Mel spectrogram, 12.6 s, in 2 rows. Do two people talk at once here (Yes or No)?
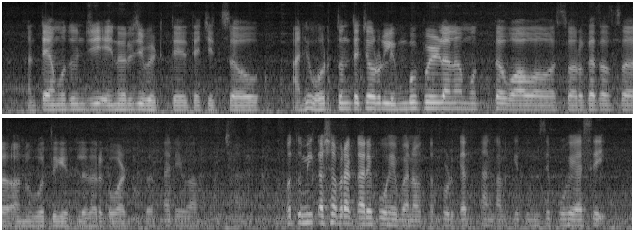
No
